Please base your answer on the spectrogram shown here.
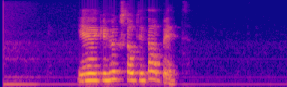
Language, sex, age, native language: Icelandic, female, 50-59, Icelandic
